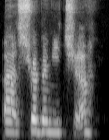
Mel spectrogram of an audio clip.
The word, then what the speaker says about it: Srebrenica: Srebrenica.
